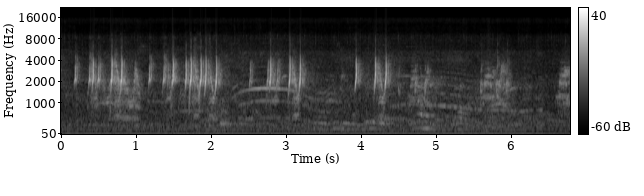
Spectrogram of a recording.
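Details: Quail, known locally as bedana or batair, giving clusters of short sharp chirping notes in quick bursts, some tight and clicking, with a few faint gliding whistles between the groups.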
